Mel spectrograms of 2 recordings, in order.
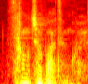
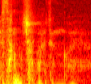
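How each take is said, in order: First: Said in the usual way. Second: Breathy repeat in a whisper, nearly silent. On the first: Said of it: "상처받은 거예요. (repeated)". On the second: Real, not acted. Pastor whispering the hurt back to the congregation. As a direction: let the word fall away into a hush.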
